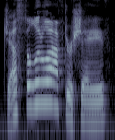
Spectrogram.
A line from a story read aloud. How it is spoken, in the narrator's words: Dad hollered down to us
